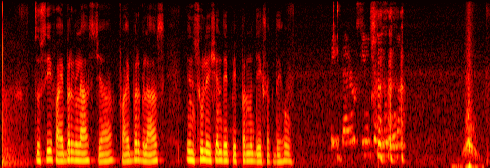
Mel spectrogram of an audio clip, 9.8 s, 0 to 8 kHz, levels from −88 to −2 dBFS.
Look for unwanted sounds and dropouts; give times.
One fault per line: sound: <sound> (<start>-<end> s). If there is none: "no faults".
sound: laugh (6.6-8.2 s)
sound: whoosh (9.0-9.7 s)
